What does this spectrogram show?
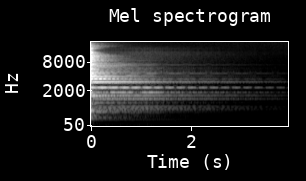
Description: Pop Ride Bell, cymbals; Roland BK-5

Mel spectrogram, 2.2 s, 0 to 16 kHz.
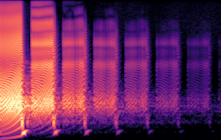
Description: fx dub wail; M8; M8JUNGLEPAK1

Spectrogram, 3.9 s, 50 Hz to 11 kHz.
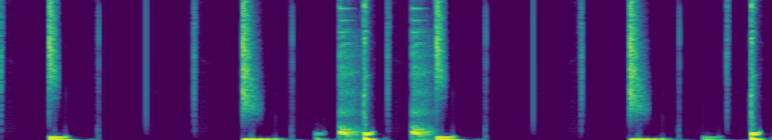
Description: Top E 124bpm, House Drumloops; Zero-G House Fabrik Drumloops

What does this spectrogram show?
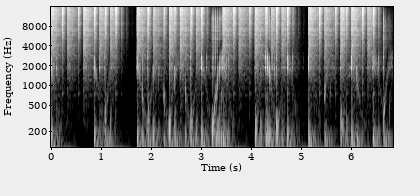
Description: space frog, hyperspace pulse grooves

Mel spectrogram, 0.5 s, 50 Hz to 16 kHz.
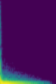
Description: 909 BD; Goldbaby Tape808 & Tape909; The Tape 909

